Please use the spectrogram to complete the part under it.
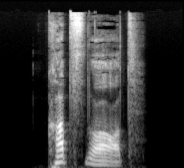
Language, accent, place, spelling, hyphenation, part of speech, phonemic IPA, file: German, Germany, Berlin, Kopfwort, Kopf‧wort, noun, /ˈkɔp͡fˌvɔʁt/, De-Kopfwort.ogg
- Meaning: final clipping; apocope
